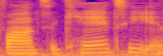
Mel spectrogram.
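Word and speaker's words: Fanta Kante: And you can also follow me on Facebook at Fonta Kante, and that is spelled F-A-N-T-A, last name K-A-N-T-E.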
